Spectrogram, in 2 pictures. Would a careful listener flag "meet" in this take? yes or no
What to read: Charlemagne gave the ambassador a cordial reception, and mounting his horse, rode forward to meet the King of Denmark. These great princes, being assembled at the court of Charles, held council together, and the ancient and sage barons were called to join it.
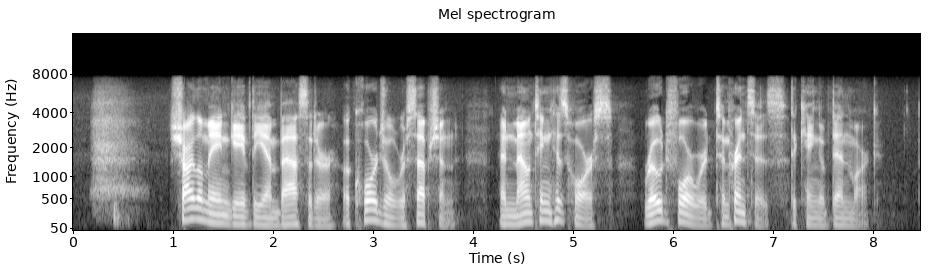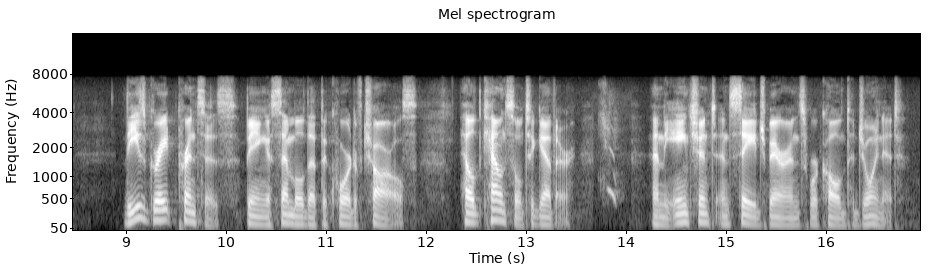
yes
